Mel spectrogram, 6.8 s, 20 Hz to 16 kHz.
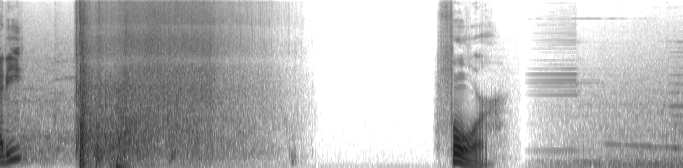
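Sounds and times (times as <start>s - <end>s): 
speech: 0.0s - 0.4s, 4.5s - 5.0s
loud splash of someone jumping into water: 0.8s - 2.7s.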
